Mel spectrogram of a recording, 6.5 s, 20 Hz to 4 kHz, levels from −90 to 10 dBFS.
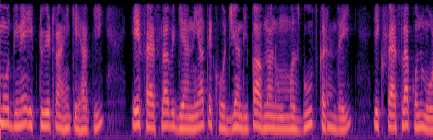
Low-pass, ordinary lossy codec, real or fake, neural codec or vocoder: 3.6 kHz; none; real; none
